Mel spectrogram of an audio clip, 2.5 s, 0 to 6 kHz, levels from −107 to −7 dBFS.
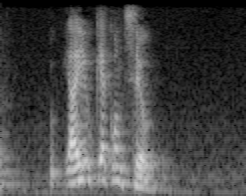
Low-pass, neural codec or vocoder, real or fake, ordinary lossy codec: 5.4 kHz; none; real; none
